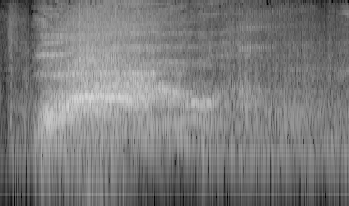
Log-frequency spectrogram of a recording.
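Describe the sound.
A Broadway puppeteer imitates a tiger's roar for a tiger puppet: one long, loud, rasping growl that swells quickly, holds, then slowly fades into a low rumble over several seconds.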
